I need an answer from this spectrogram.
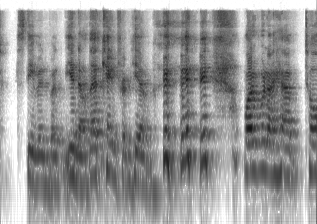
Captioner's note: laughs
